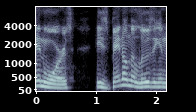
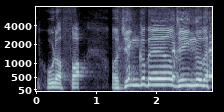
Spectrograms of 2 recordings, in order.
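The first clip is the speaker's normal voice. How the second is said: attempted Irish accent, pitched up high; 6 semitones higher, 4 dB louder than usual. Asked to try an Irish accent, the speaker attempts a Conor McGregor Irish accent. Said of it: "Irish accent. Please try".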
